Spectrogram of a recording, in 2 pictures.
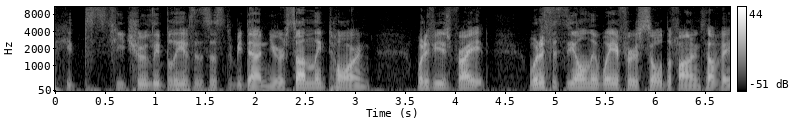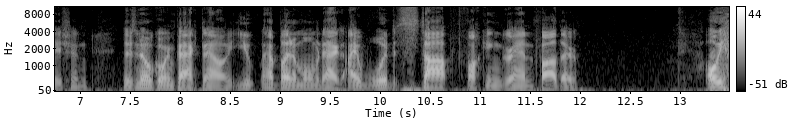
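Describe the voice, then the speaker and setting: A man playing a story game, reading its text in a measured voice and breaking off for swearing asides. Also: medium pitch, sharp tone, smooth, no echo, low-quality recording. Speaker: gaming channel host. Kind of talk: reading game text aloud with cursing commentary.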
